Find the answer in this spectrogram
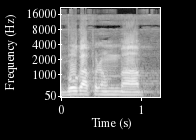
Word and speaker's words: Bhogapuram: And precisely what SAP or the Seletar Aerospark has done, we can do the same thing in the Bhogapuram Aerotropolis, that's how it's rightly pronounced.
